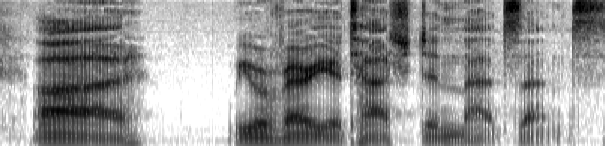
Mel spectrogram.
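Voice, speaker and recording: In a very clean recording with a silent background, the speaker uses monotone, flat intonation with an American accent. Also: man. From New York. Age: 30s. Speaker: podcast guest, pre-med student. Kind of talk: casual interview chat.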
